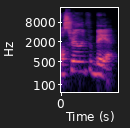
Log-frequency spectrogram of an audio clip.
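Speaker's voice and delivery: mock Aussie ad slogan; Australian accent. Hosts recalling the Foster's slogan, mock Australian.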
